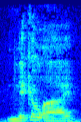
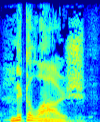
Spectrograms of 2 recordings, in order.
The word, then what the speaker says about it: Nikolaj: Nikolai. – No, there's going to be a hard. There's going to be a hard J. – Okay, Nikolaj. – Right. – Yeah, it's going to be Nikolaj.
